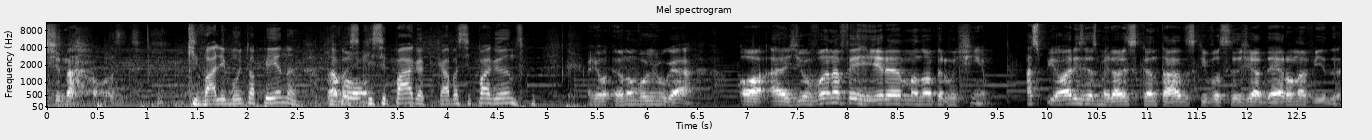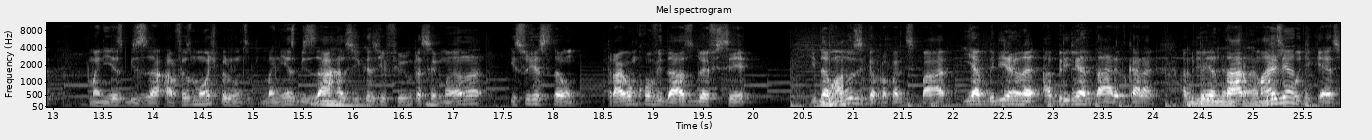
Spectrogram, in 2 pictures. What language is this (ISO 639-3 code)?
por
